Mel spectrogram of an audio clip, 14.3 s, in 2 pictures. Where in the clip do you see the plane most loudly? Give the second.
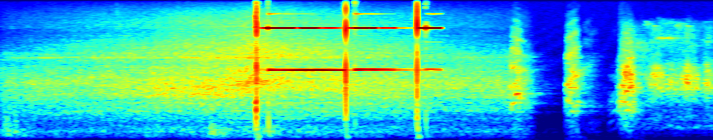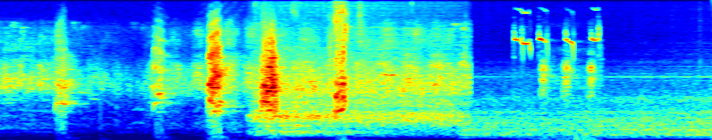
10 s.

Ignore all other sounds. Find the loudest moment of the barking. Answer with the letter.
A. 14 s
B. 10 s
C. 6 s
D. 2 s
B.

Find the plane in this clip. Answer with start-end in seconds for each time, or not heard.
0.0-5.3, 9.6-14.2.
